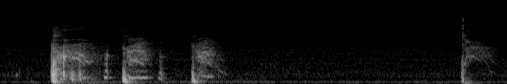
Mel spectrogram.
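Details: Three short, dry coughs in quick succession, then a fourth single cough after a pause, in a quiet room; cough.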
